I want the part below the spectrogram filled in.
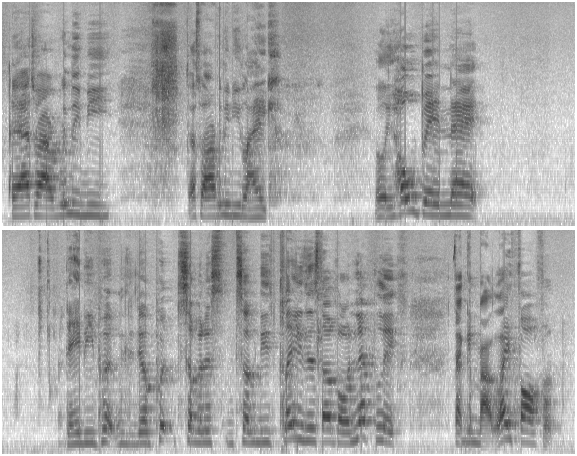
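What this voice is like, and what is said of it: Sick, congested voice. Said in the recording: “I know I sound sick. I am sick”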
